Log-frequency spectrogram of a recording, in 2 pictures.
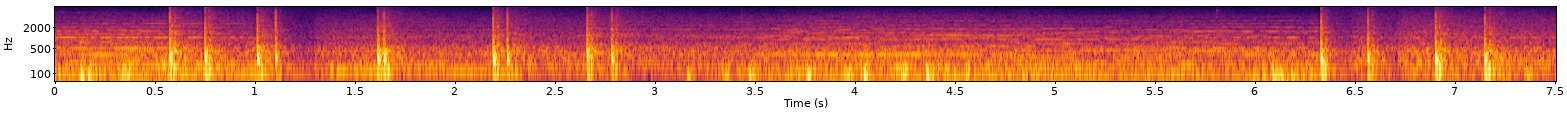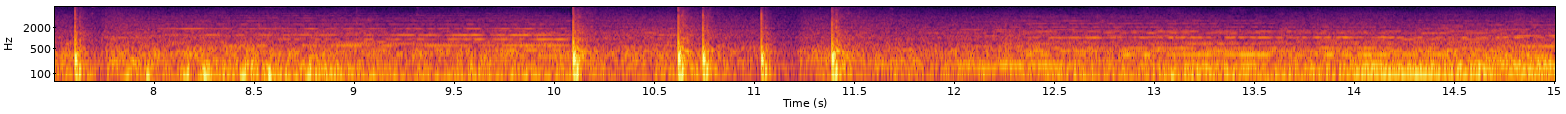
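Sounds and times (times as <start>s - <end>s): music: 0.0s - 15.0s
firework shells bursting: 6.4s - 8.7s, 10.0s - 11.9s.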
